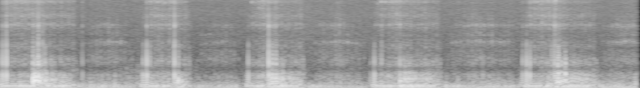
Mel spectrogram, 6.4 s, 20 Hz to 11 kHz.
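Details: Domestic cat purring steadily, a low rumbling throb with breathy swells about every 1.3 seconds, each inhale and exhale cycle audible; quiet indoor setting with no other sounds.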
